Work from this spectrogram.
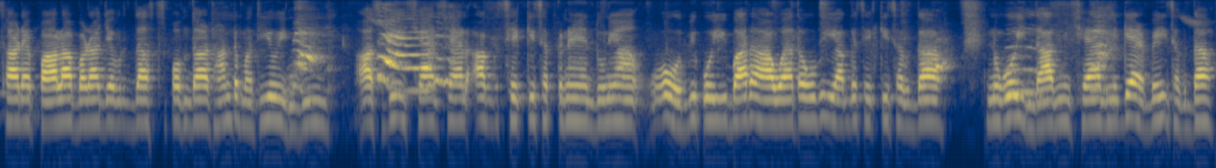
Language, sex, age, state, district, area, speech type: Dogri, female, 45-60, Jammu and Kashmir, Udhampur, rural, spontaneous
